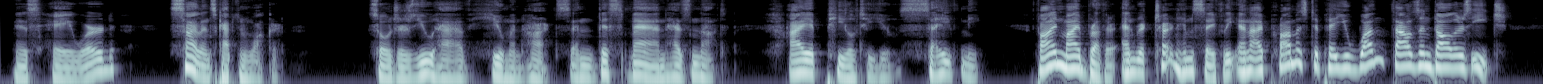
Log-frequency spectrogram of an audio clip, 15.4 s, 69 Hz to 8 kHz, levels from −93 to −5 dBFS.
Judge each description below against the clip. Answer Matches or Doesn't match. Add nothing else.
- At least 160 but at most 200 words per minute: Doesn't match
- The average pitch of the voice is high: Doesn't match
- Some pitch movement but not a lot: Doesn't match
